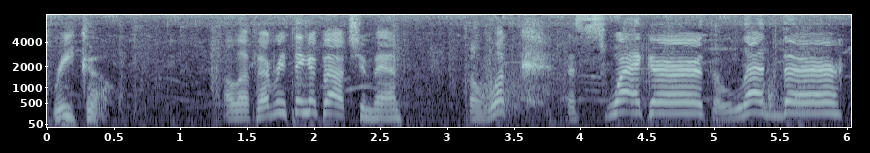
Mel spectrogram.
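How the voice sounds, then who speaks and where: A woman playing a flamboyant, self-important film director in a video game, gushing, theatrical and bossy as she talks fast. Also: on the high side, lively intonation, a bit bright, a little hiss or hum. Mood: brash, gushing. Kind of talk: video game cutscene acting.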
